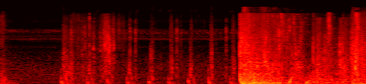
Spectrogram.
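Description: Wooden walls thud and clatter into place.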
